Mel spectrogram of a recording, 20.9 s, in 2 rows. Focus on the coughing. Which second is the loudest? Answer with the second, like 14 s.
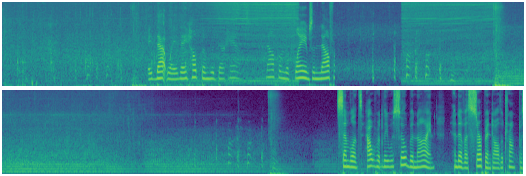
8 s.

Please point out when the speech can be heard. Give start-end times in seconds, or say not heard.
2.9-6.7, 17.1-20.8.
